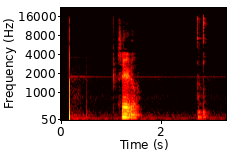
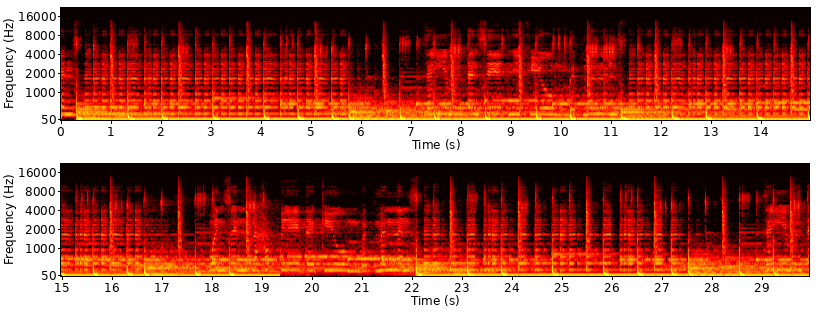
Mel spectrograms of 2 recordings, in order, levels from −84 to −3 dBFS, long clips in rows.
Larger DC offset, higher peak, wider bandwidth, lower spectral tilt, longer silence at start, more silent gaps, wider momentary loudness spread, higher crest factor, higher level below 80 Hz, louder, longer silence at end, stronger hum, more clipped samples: neither; first, -8 dBFS vs -16 dBFS; first, 16.5 kHz vs 12.5 kHz; about the same, -6 dB/octave vs -5.5 dB/octave; first, 1.15 s vs 0 s; neither; first, 20 LU vs 4 LU; first, 28 dB vs 12 dB; second, -54 dBFS vs -30 dBFS; about the same, -32 LUFS vs -31 LUFS; first, 0.45 s vs 0 s; neither; neither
